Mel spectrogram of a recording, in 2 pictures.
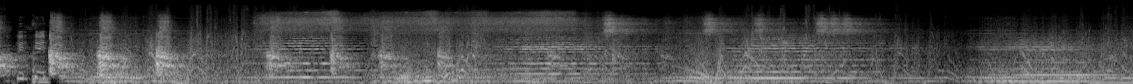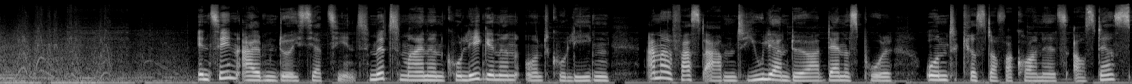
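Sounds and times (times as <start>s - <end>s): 
dog barking: 0.0s - 4.8s
indistinct voices: 0.0s - 14.5s
speech: 0.2s - 1.9s, 13.3s - 22.6s
steady hum: 0.4s - 15.3s.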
